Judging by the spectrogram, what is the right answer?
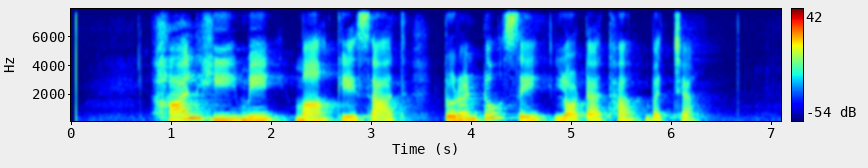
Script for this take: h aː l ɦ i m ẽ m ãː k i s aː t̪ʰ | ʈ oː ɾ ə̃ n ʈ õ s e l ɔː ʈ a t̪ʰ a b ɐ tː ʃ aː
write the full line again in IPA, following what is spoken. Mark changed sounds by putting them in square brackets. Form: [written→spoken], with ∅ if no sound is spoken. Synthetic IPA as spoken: h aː l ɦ i m ẽ m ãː k [i→e] s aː t̪ʰ | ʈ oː ɾ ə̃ [n→ɳ] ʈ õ s e l ɔː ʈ a t̪ʰ a b ɐ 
